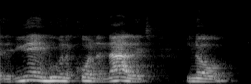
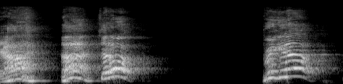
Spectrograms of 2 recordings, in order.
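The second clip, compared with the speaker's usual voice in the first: mock yell; 10 semitones higher, 8 dB louder, much slower than usual. Imitating screaming brothers.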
